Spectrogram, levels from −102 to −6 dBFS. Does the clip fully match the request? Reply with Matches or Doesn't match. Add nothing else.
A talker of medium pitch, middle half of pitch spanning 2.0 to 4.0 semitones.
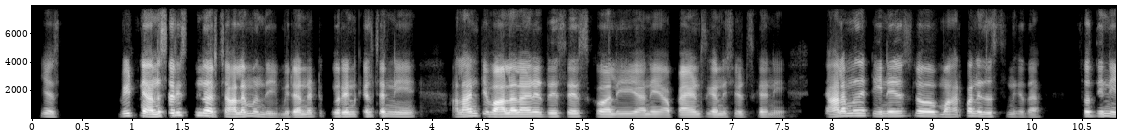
Doesn't match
